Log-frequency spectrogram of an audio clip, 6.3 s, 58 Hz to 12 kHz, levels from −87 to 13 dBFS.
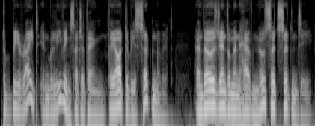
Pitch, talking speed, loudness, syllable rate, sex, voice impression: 105 Hz, 210 wpm, -19 LUFS, 5.3 syllables/s, male, masculine, middle-aged, tensed, slightly powerful, slightly hard, cool, calm, mature, wild, slightly lively, slightly strict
